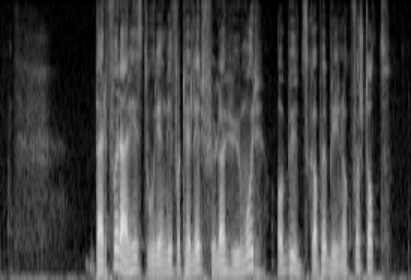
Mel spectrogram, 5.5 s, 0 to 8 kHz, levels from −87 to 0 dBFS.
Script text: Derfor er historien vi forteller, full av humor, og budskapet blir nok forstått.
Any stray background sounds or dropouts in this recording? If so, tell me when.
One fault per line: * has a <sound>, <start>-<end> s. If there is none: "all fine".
all fine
